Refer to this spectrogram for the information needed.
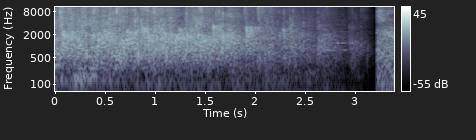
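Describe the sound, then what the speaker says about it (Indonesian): A classroom of students claps together in a dense, loud burst of applause that fades and cuts off after about three seconds. "kasih aplaus untuk Melda semua"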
